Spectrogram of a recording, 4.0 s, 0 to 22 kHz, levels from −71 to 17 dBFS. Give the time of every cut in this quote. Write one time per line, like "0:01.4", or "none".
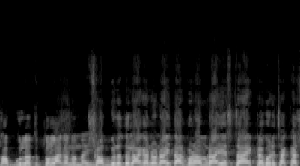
none

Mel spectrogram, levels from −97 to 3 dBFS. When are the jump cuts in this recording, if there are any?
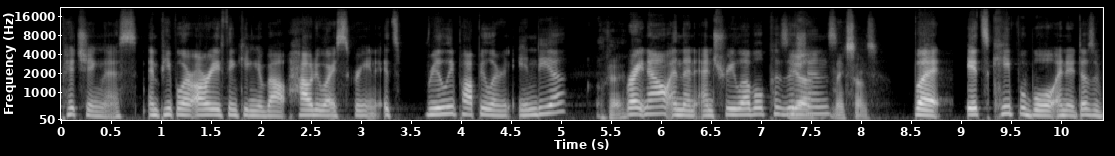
0:08.9

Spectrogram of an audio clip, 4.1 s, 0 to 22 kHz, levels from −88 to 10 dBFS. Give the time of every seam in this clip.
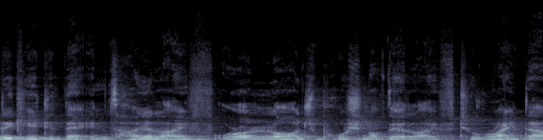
none

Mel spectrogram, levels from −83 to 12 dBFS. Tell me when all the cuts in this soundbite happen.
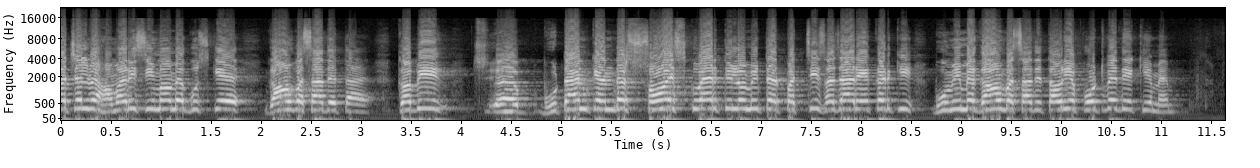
none

